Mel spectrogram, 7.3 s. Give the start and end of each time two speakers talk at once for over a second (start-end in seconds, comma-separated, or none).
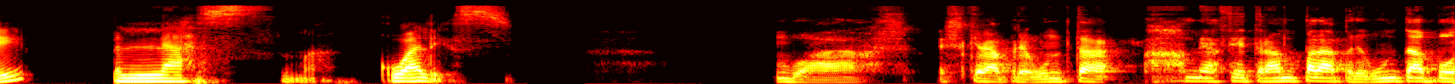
none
